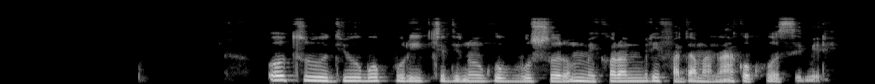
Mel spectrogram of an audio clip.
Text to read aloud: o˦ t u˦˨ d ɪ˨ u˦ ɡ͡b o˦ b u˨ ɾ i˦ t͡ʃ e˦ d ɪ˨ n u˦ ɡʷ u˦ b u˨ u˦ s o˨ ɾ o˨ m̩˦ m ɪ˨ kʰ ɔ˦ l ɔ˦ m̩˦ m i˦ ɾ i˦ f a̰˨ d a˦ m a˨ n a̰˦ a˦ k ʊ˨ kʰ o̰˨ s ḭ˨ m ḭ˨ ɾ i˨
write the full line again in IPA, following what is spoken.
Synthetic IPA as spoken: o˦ t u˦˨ d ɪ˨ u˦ ɡ͡b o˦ p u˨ ɾ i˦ t͡ʃ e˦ d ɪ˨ n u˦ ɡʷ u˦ b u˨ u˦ s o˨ ɾ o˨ m̩˦ m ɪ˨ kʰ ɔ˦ ɾ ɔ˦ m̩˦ m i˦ ɾ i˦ f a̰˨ d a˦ m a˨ n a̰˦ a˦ k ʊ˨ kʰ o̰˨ s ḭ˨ m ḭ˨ ɾ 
